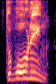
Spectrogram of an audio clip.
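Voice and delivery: high loud warning cry; cry of alarm. A narrator's reading. Pirate crying out at the whistle. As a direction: shout the alarm. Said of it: "one of them cried".

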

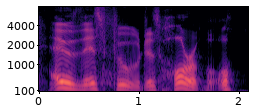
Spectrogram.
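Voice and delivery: snooty complaint about the meal; rude. A narrator's reading. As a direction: Town Mouse turning up its nose. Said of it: "said rudely".

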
